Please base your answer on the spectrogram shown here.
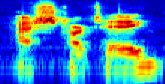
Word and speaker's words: Astarte: His consort, his girlfriend, is Astarte, sometimes pronounced Ashtarte, or a variation of Ishtar.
